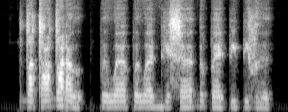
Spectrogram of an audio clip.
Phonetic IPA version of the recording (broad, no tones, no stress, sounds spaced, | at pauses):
dˤ i t ʊ dˤ i ɾ ʊ | p ɘ w ɜ p ə w ɜ bʲ ɜ s ɜ ɠ ə p ɛ pʲ u pʲ ə v ɘ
